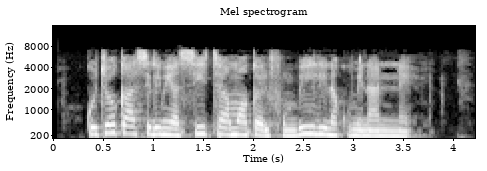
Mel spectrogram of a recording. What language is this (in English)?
Swahili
